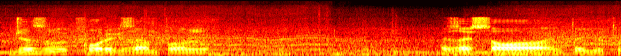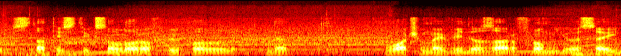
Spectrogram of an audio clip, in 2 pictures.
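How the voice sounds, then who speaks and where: In a room with audible echo and noticeable background noise, a man with a fairly low voice and a non-native accent speaks in a monotone, flat way at a moderate pace, with long, frequent pauses. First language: not English. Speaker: gaming YouTuber. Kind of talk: casual monologue over gameplay. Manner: halting, self-correcting.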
